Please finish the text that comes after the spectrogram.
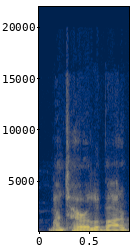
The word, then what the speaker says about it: Monteiro Lobato: You always pronounce it right. Monteiro Lobato, Brazil, and to do some serious effort in locating him.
